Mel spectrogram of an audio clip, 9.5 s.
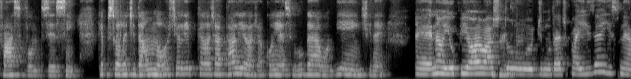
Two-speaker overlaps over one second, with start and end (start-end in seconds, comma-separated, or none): none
